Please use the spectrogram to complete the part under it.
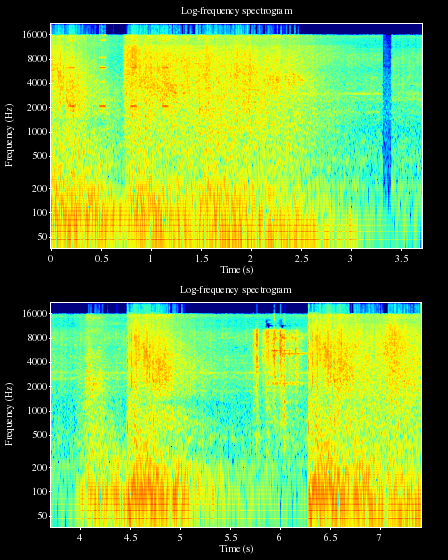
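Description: Explosions rumble and crash.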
